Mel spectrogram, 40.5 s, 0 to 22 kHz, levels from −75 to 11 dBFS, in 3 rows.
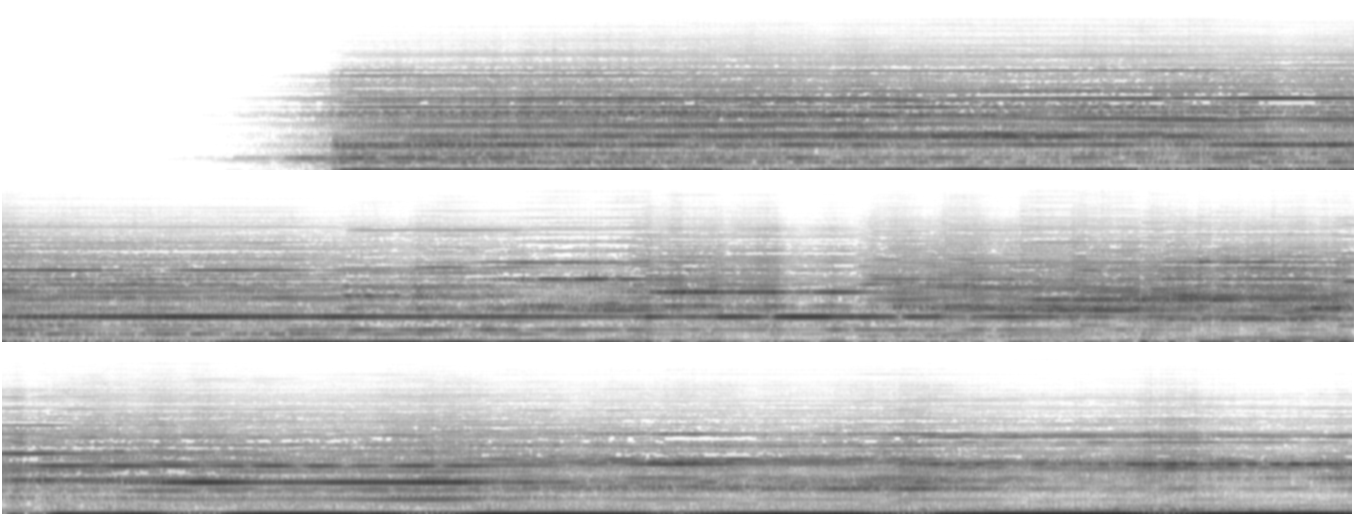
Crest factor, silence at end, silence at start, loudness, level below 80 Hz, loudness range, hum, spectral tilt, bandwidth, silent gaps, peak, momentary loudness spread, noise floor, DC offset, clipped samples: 10 dB; 0 s; 2.9 s; -18 LUFS; -36 dBFS; 6 LU; none; -4 dB/octave; 15 kHz; none; -4 dBFS; 8 LU; under -90 dBFS; under 0.1%; under 0.1%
